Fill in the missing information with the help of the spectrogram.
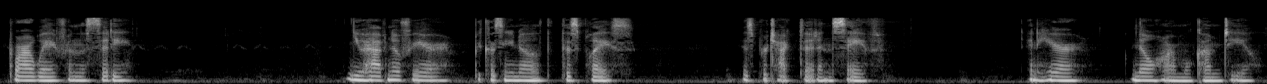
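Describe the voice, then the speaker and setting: A woman leading a guided relaxation exercise in a slow, soft voice that often drops into a whisper. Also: fairly low pitch, creaky, slightly rough. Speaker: meditation guide.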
